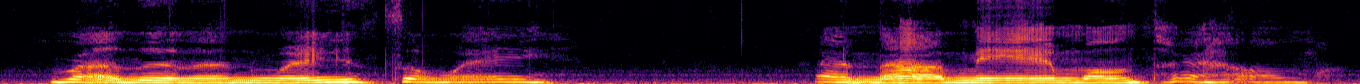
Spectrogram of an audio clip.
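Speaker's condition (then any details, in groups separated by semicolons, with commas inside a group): Advanced stage multiple sclerosis, severe; advanced stage, slowly progressive, diagnosed about 16 years ago; small fading voice, barely speaks when exhausted, restraints to sit, breathe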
